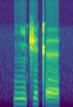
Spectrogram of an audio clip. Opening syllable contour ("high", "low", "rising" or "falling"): high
